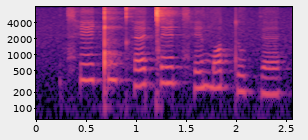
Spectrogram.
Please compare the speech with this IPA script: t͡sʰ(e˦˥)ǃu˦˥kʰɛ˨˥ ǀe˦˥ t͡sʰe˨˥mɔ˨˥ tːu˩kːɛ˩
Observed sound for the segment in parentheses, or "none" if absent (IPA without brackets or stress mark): e˦˥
